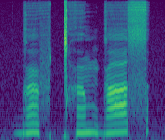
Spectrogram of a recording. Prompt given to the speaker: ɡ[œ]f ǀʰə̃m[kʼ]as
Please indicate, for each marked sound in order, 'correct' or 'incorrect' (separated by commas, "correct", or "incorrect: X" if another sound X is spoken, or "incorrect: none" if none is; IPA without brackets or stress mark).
correct, incorrect: ɡ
